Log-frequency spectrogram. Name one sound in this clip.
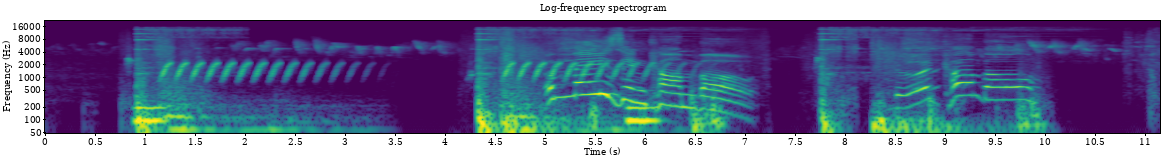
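Quick rising chimes and swooping tones ring out as combos score.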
